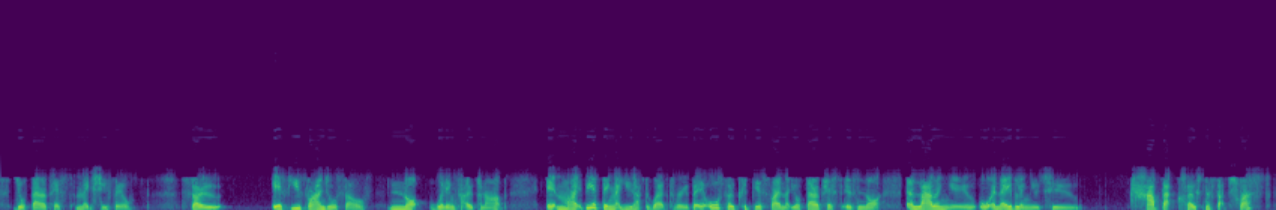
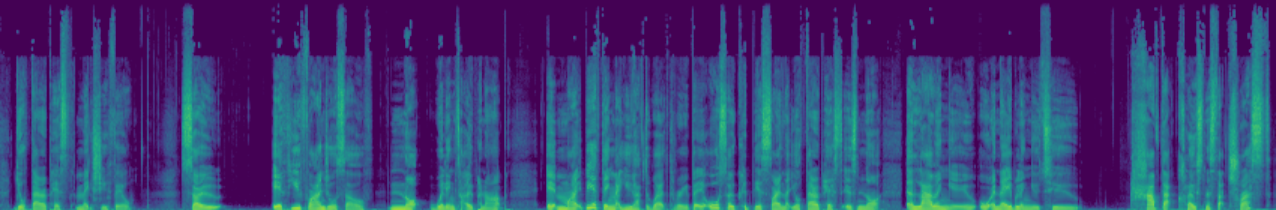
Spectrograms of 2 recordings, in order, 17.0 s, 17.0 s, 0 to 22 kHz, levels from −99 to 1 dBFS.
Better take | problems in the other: second | phone-call audio; poor line

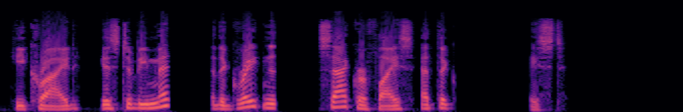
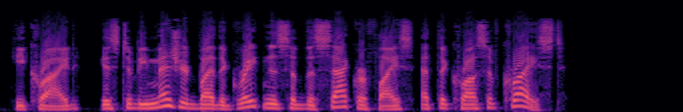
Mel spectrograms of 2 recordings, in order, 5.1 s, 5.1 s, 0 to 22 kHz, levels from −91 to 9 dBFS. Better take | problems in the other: second | audio cutting out; at 1.5 s, at 2 s and at 3.5 s for 0.5 s

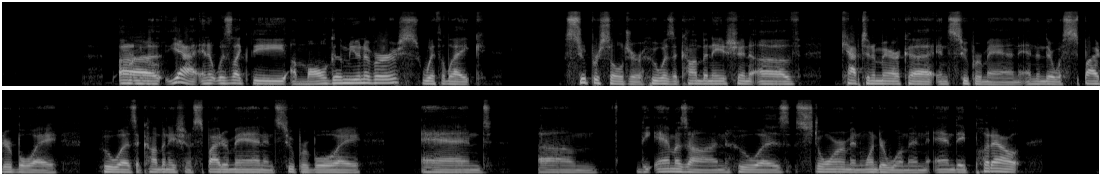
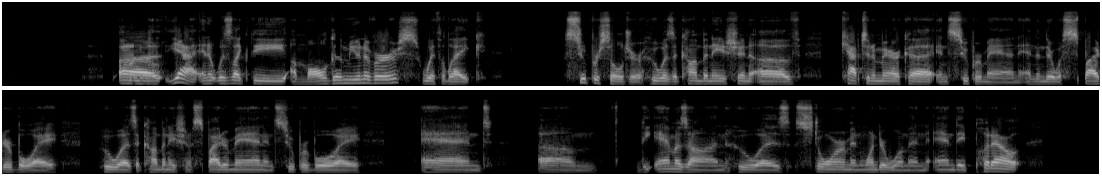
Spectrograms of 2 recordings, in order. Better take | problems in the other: first | thin; somewhat; fading below 450 Hz

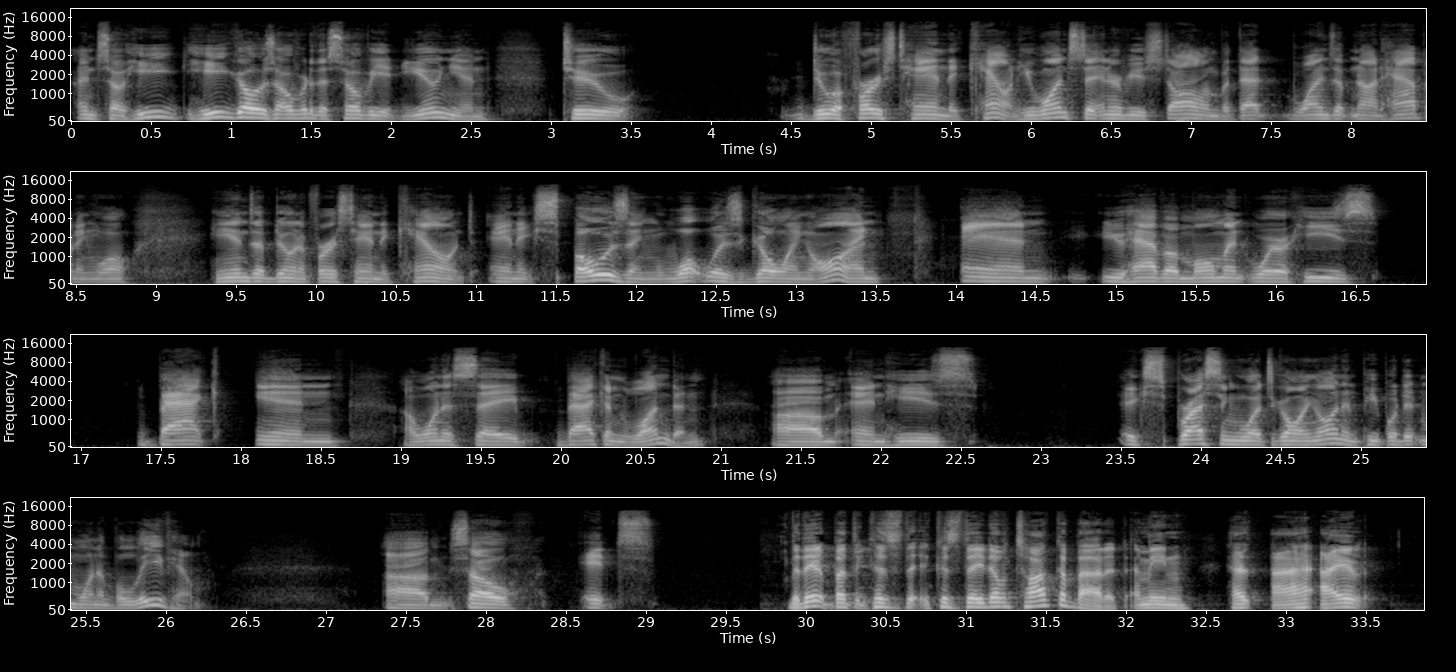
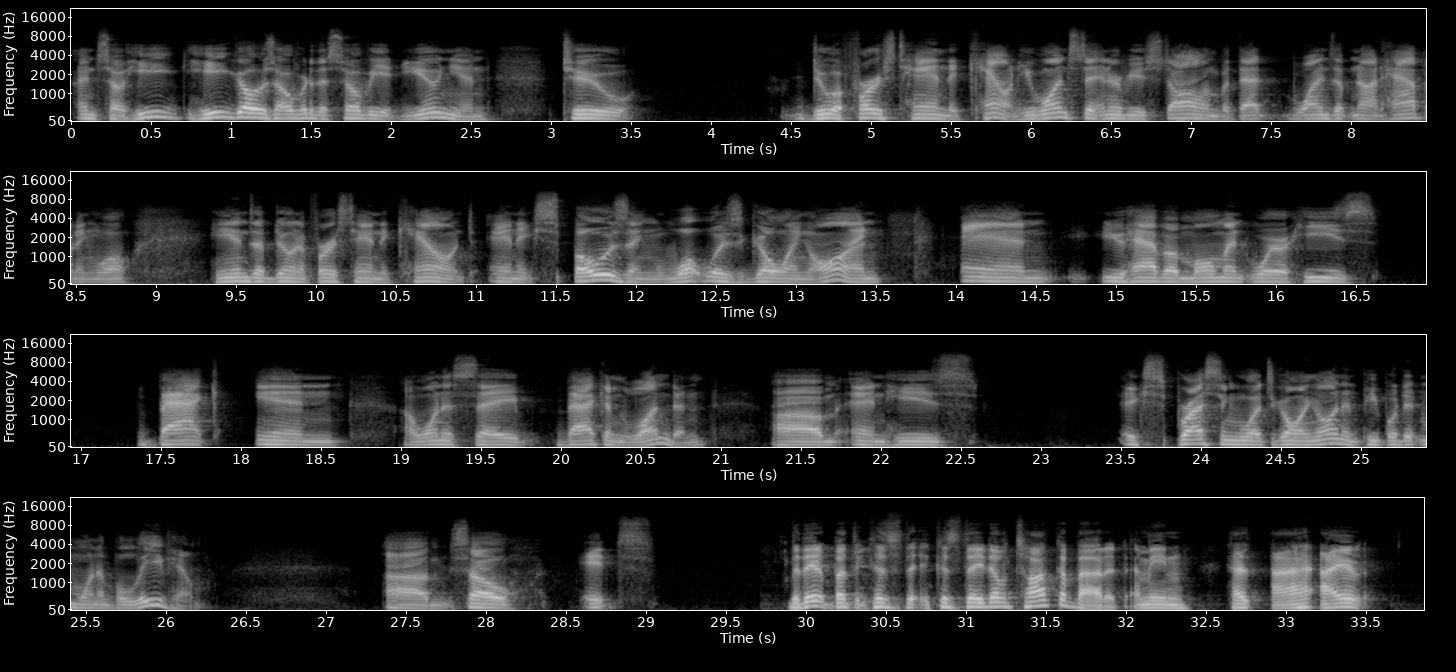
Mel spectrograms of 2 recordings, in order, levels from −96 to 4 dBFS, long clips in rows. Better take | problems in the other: first | muffled; slightly; fading above 3 kHz

